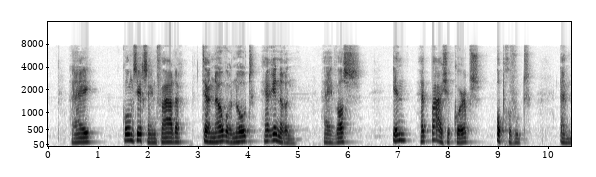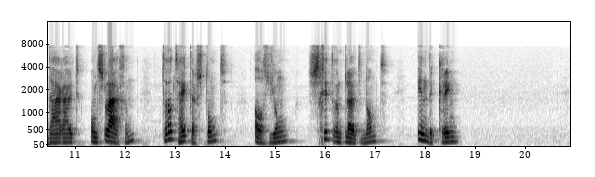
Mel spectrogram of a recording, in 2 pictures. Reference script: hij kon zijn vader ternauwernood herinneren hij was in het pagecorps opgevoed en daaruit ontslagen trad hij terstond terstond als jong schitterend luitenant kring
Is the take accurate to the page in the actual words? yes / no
no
